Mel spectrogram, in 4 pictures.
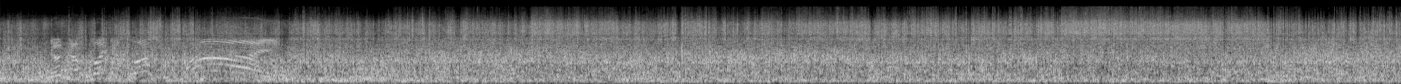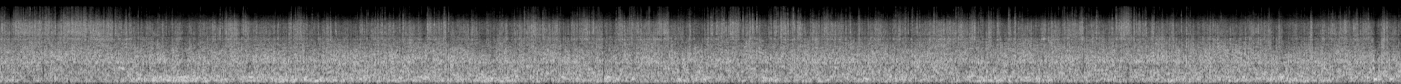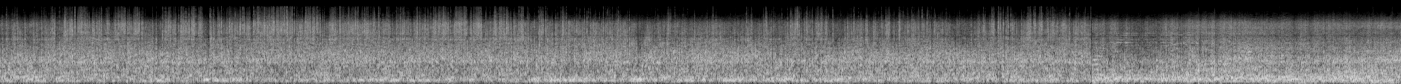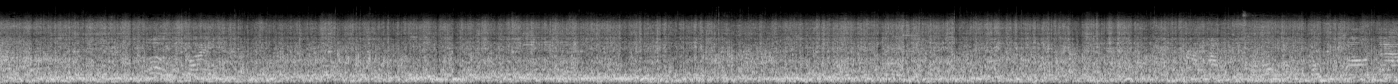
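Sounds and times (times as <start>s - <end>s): train wheels rushing on rails: 0.0s - 56.0s.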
